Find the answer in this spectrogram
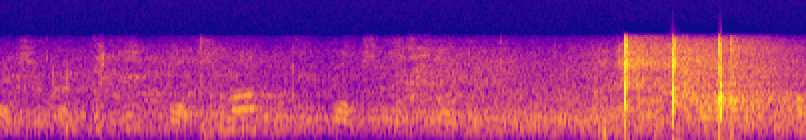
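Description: Three sharp smacks in quick succession, a little over three seconds in, over the low murmur of an arena crowd.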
